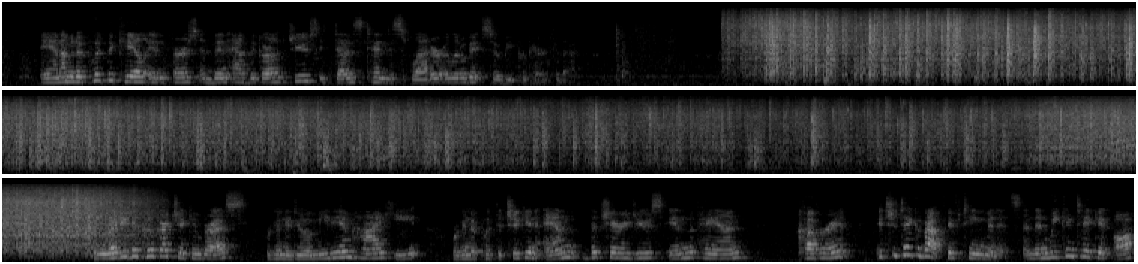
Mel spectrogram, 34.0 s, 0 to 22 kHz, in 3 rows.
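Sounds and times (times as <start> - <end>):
greens sizzling in hot oil: 7.2 - 24.4.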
